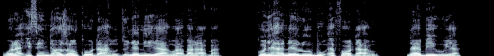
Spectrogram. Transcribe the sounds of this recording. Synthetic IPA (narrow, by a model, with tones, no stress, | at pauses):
we˨ɾe˦i˦si˦n̩˦dɪ˦ɔ˨zɔ˦ŋ̩˨kʊ˦˨da˨˦ɦʊ˨du˨ɲe˦ni˦ɦe˦a˦ɦʊ˨a˦k͡pa˨ɾa˨a˨k͡pa̰˨ | ko˨ɲe˦ɦa˦ne˦lu˦bu˦e˦fɔ˨da˨a˦ɦʊ̰˨ | ne˦bi˦ɦu˦ja˦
